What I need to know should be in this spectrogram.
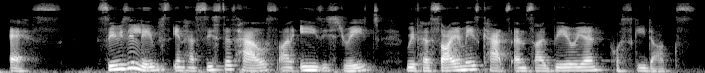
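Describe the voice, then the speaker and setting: Very slowly, a woman speaks with a very deep, low pitch and lively intonation. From England. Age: 30s. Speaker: underwriter. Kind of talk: word list reading.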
